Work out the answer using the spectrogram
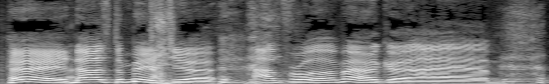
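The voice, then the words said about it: Bad put-on American accent. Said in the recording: “Genuinely embarrassed by my American accent ... Absolutely not”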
